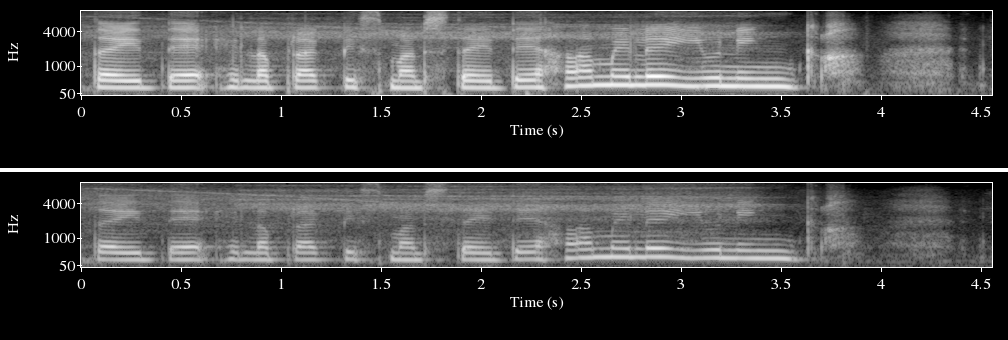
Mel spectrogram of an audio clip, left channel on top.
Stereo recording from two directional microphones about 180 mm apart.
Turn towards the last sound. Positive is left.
turn(degrees=30)  # may be behind; listen again after turning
